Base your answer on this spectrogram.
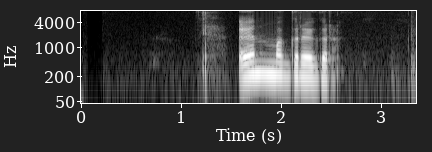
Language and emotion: Russian, neutral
